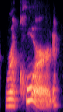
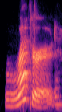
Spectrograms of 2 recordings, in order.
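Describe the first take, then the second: First: The stress is on the second syllable. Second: The stress is on the first syllable. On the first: It is used as a verb. "Record is a verb. ... your stress is on syllable number two with a long O" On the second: It is used as a noun. "record is a noun. Stress is on the first syllable"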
